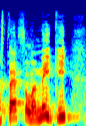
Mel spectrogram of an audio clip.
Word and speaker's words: Thessaloniki: That's Thessalonica or Thessaloniki, depends on how you pronounce it.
